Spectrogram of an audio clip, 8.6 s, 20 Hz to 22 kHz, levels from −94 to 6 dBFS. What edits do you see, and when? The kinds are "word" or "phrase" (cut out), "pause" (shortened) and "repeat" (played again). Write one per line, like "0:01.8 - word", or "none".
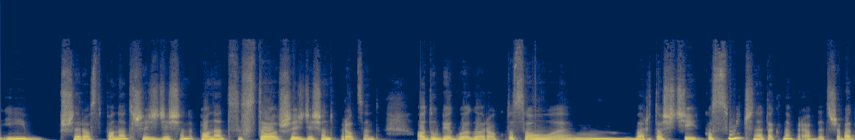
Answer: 0:05.0 - word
